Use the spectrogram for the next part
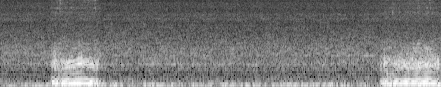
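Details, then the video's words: Sleeping Shih Tzu puppy snoring: two short, throaty nasal snores about three seconds apart, each lasting roughly half a second, with soft background hiss between them. "#shithzu #snoring"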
